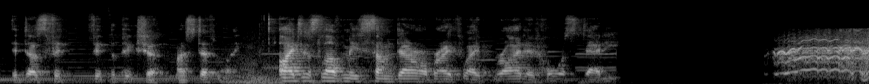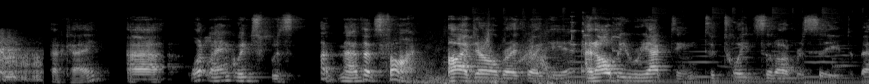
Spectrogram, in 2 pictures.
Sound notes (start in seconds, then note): 7.6 horse neighs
